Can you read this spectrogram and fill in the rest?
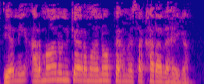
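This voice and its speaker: A man hosting a conversational phone interview, effusive and repeating himself, with a husky, high voice for a man. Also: a little fast, noisy background. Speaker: interviewer, radio-style host. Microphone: recorded phone call. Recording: dull, lo-fi phone call recording.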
